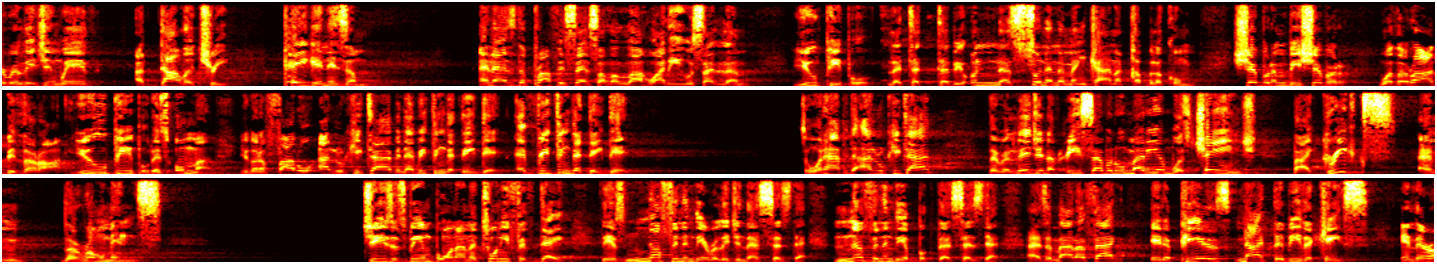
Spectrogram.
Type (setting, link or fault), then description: setting, large echoing room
